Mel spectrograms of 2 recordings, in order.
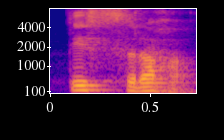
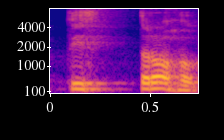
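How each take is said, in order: First: The s goes straight into the r. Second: A t sound comes before the r. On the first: The speaker calls it right. "तो इसको हम उच्चारण क्या करेंगे?" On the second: The speaker calls it wrong. "कहीं कहीं उच्चारण तिस्त्रह करते हैं, जबकि वो गलत है"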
